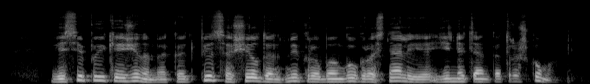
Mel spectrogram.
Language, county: Lithuanian, Kaunas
